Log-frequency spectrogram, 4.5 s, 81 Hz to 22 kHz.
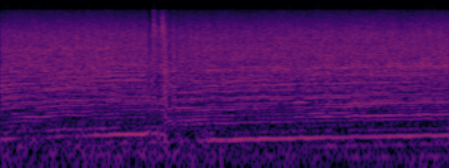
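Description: A VW Type 3 sleeper car with a 700-plus horsepower engine in Forza Motorsport 7, its engine droning at a steady pitch with a sharp whine in the middle, bogging down under acceleration.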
